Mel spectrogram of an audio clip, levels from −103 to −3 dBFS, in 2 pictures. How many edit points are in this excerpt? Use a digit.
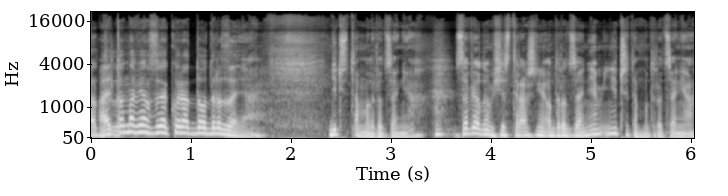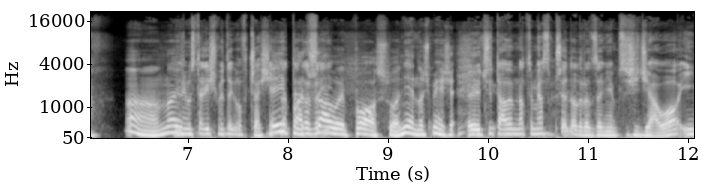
1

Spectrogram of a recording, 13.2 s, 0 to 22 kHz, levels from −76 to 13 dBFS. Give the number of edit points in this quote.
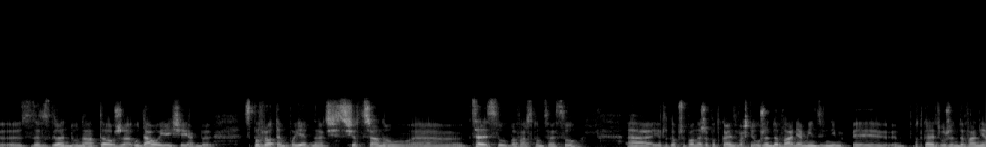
0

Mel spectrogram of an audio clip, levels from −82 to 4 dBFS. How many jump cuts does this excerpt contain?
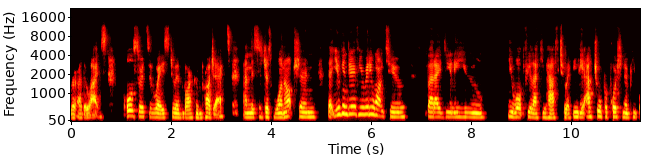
0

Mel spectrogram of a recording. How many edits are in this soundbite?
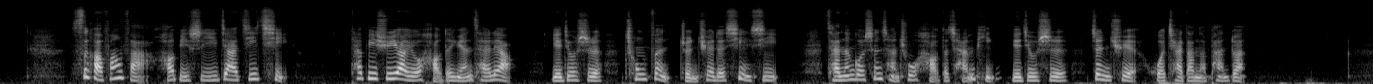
1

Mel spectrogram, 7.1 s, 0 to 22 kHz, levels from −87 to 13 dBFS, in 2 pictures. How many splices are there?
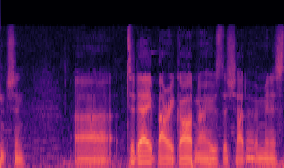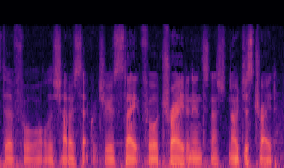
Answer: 1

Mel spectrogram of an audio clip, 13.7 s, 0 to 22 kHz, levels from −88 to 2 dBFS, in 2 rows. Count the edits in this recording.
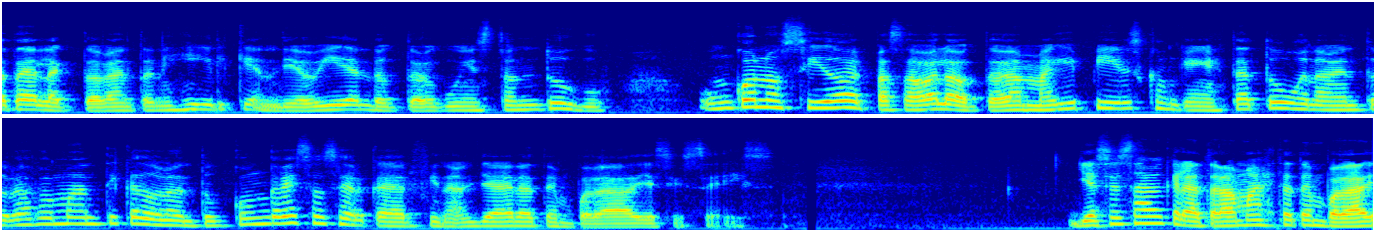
0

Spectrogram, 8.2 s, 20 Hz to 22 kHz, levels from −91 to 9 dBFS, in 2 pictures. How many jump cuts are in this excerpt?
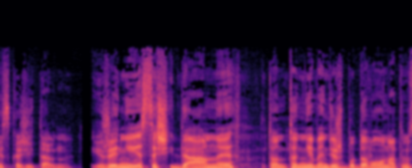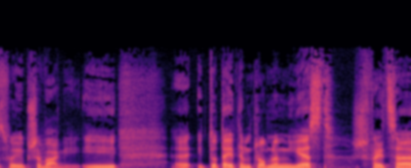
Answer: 0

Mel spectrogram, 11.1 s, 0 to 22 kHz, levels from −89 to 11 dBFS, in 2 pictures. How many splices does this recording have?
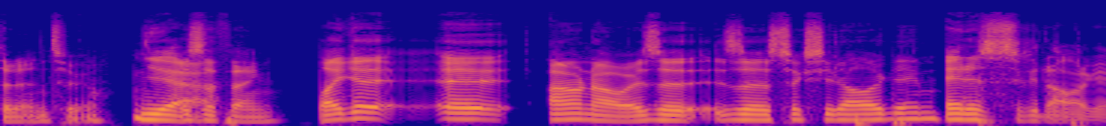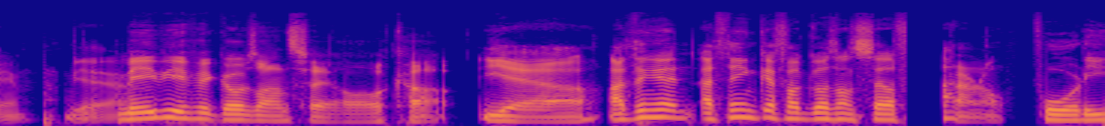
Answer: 2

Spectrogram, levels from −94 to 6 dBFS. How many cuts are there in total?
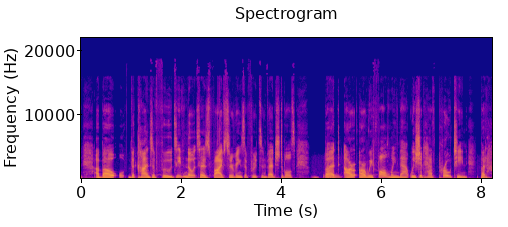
1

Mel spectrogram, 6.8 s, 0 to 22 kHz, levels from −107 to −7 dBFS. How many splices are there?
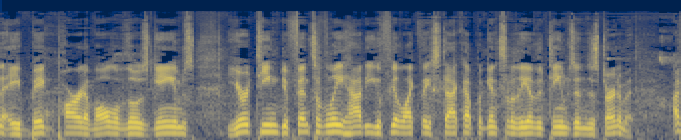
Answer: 0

